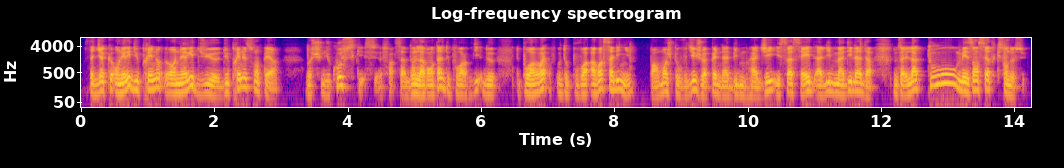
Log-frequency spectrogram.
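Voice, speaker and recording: A man from the Comoros presents an educational chronicle on language, explaining informally yet hesitantly and often stopping to correct himself. His voice is fairly low and fairly bright, with big pitch swings and a quick pace.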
